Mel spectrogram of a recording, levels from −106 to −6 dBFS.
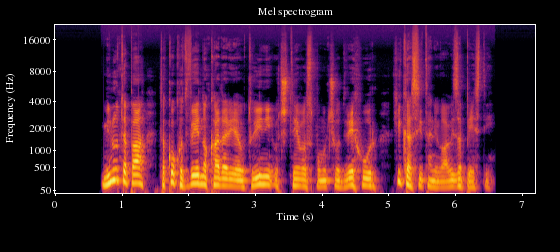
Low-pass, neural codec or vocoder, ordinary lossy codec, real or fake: none; vocoder, 44.1 kHz, 128 mel bands every 512 samples, BigVGAN v2; none; fake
